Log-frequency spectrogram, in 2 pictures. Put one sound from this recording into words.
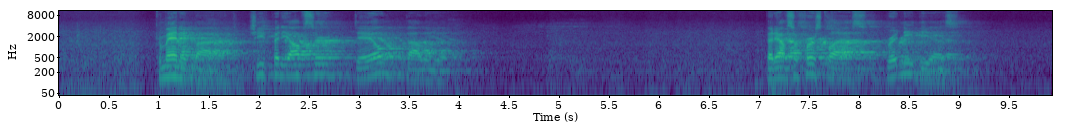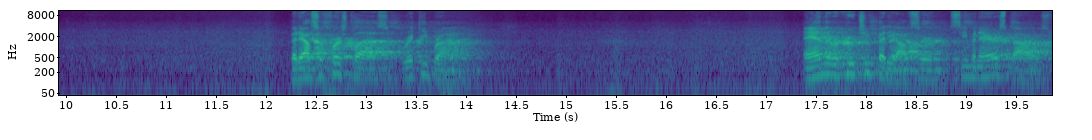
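A man speaks in bursts over a loudspeaker, echoing through a large hall.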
